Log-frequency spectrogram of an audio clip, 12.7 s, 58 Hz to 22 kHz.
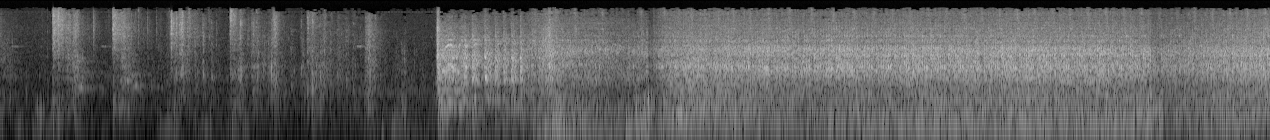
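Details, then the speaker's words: LB7 Duramax not run in six years, fresh oil and coolant: rapid clatter cranking, then loud, uneven, rough diesel idle with a little white smoke; sounds better, cause still unknown. "so it sounds a lot better I want to go check and see if it's smoking it's got a little bit of white smoke it hasn't ran in six years"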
